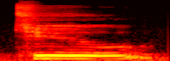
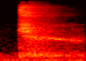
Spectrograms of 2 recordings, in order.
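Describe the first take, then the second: First: The word is spoken in a normal voice. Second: The word is whispered without voice.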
